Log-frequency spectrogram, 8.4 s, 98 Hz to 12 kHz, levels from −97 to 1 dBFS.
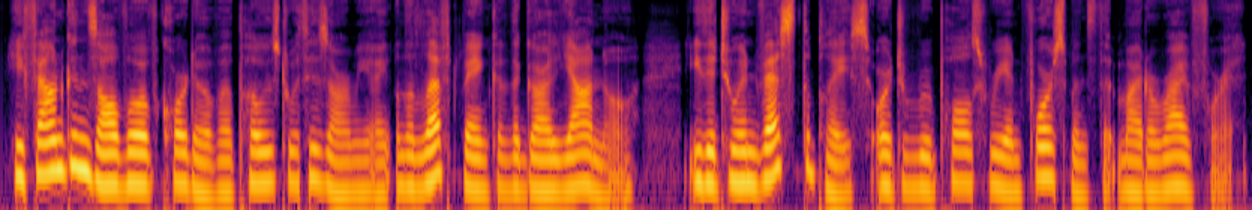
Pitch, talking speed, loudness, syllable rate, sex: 175 Hz, 225 wpm, -18 LUFS, 6.4 syllables/s, female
